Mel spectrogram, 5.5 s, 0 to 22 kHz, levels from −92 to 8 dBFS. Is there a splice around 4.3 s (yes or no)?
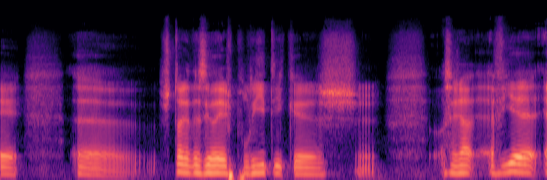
yes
